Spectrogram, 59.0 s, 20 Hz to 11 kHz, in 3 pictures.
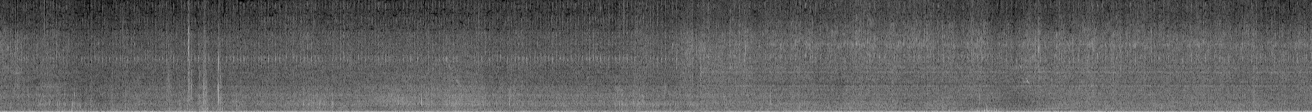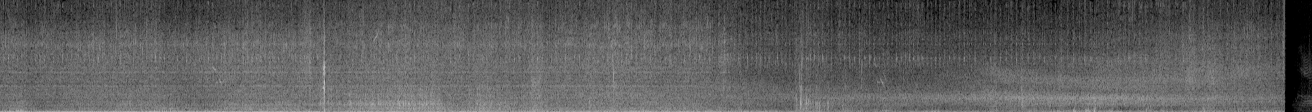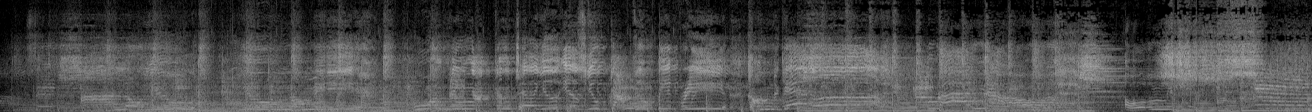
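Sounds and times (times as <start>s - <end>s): bicycle tyres rolling on snow: 0.0s - 39.0s
wind buffeting microphone: 0.0s - 39.0s.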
